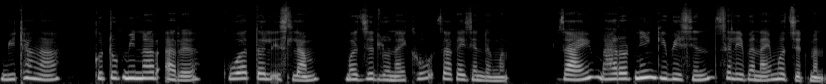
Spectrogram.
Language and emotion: Bodo, neutral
